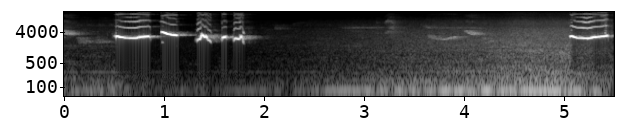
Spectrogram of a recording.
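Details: Orange-headed thrush singing in the morning, played as a lure to prompt other birds to sing: a few loud whistled notes and twisting slurs early on, a faint rustly gap, then one more rising whistle, over steady low traffic-like rumble.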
